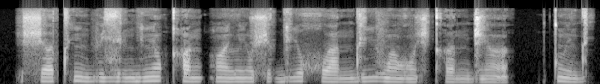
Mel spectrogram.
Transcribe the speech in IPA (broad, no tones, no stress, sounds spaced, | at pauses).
ʃ ɐ tʰ ĩ b y zʲ ə ŋ ɡ ĩ l qʰ ə ŋ qʷ ĩ l ĩ o̯ ʃ ə ɡ i χʷ a n d i v ɐ̃ ʁʷ ɐ̃ ʃ kʰ ɐ n d͡ʒ ɐ̃ | tʷ ĩ d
